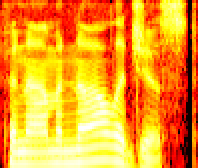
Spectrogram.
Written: phenomenologist

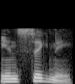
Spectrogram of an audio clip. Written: insigne

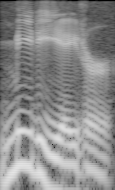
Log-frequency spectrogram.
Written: mediator

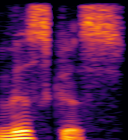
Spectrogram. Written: viscous

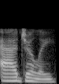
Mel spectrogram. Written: agilely

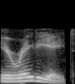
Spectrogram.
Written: irradiate

